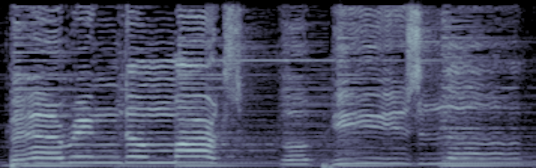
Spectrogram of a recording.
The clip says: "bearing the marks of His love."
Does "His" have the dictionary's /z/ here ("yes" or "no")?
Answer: yes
